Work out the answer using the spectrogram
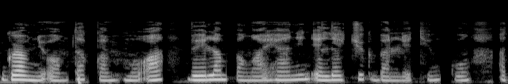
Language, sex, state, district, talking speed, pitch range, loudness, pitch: Mizo, female, Mizoram, Aizawl, 175 wpm, 190-215 Hz, -20 LUFS, 200 Hz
